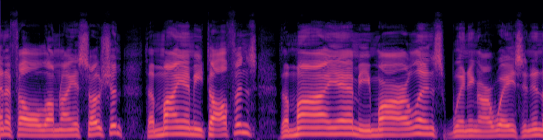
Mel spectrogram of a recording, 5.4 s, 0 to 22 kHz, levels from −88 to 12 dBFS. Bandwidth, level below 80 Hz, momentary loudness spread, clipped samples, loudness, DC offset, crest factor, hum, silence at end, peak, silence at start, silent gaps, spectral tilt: 12 kHz; -68 dBFS; 9 LU; under 0.1%; -22 LUFS; under 0.1%; 16 dB; none; 0 s; -6 dBFS; 0 s; none; -5 dB/octave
